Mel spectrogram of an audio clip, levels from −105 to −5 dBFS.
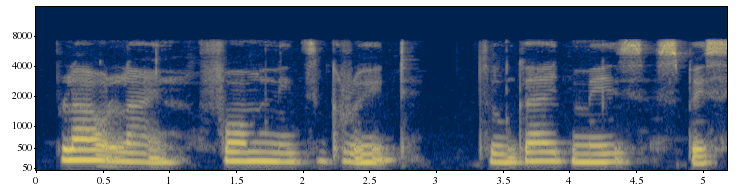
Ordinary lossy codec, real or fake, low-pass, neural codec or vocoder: none; real; 7.2 kHz; none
